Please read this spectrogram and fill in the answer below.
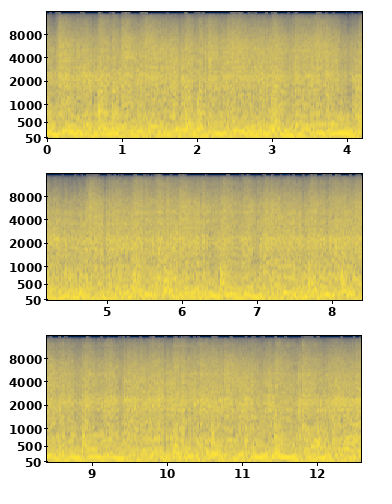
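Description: Live rock band playing loud and without a break: electric guitar and a drum kit.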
